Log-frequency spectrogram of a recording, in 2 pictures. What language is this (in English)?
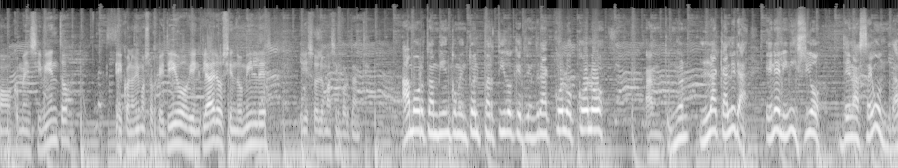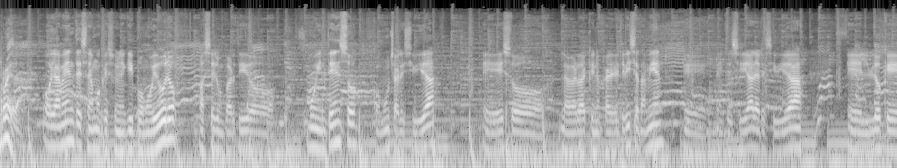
Spanish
